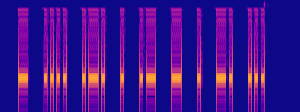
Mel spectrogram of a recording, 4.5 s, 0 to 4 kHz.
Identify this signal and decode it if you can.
Morse code, heard as a keyed tone, about 25 wpm, spaced as for 20 wpm, 550 Hz. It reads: THREATENS
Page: news-headlines-in-morse-code-at-20-wpm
